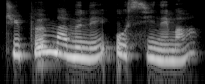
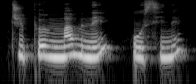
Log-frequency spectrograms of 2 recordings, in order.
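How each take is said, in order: First: Said in the usual way. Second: "m'amener" said mam'ner, E dropped; "m'amener" squeezed to two syllables; swallowed E in "amener". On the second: Shown as a demonstration. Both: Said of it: "les autres sons me dans le mot".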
